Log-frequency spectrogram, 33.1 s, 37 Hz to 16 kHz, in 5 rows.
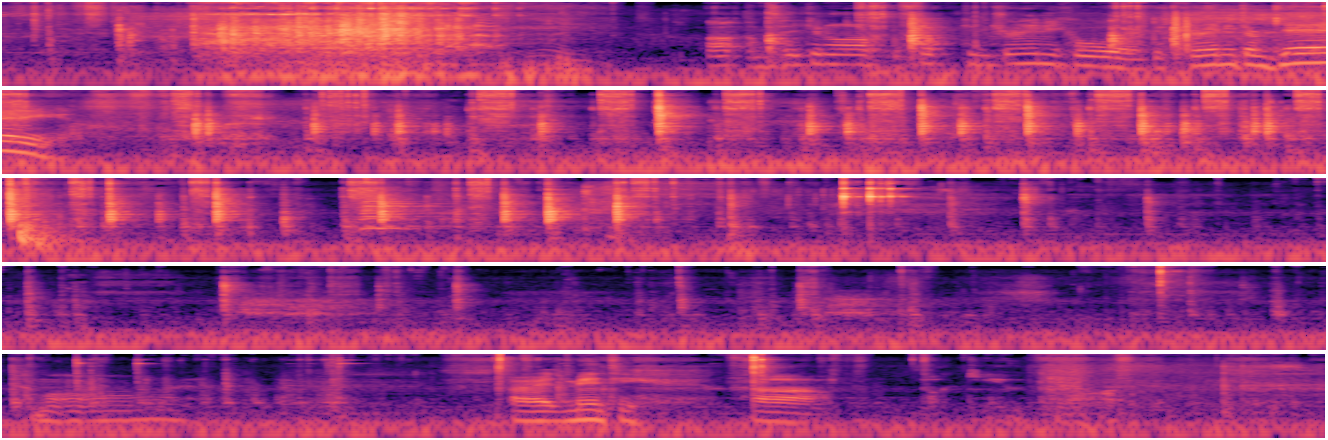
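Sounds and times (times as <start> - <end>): hand tools clicking on metal: 7.4 - 19.1.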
